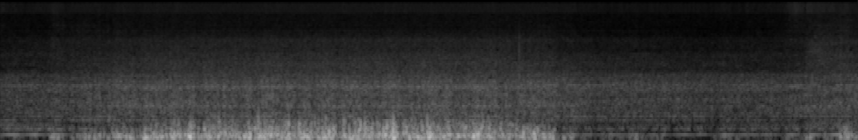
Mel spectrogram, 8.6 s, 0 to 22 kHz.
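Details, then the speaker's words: Late-1980s Taiwanese Cool-Breeze 6-inch (15CM) two-speed personal desk fan, recently oiled, on low: quiet soft hum and gentle air rush, no rattles or scraping, then drops away; normal low-speed running. "Definitely put this one to use this summer. Turn it to low."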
